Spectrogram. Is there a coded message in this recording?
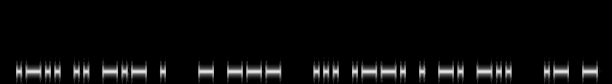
Yes: Morse code from 0.2 to 6.0 s, heard as a keyed tone, about 25 wpm, 600 Hz. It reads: LIKE TO SPEND AT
